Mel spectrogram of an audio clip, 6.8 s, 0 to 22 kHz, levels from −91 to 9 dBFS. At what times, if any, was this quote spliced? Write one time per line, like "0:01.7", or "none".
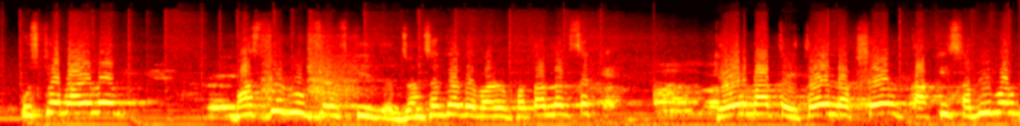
0:04.2

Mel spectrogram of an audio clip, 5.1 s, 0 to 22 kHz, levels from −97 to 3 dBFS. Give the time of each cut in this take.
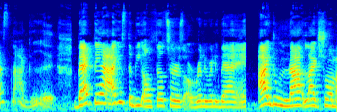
0:01.0
0:03.7

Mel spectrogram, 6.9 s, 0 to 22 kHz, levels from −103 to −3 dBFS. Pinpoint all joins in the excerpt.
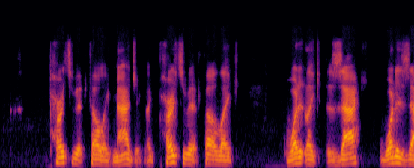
none

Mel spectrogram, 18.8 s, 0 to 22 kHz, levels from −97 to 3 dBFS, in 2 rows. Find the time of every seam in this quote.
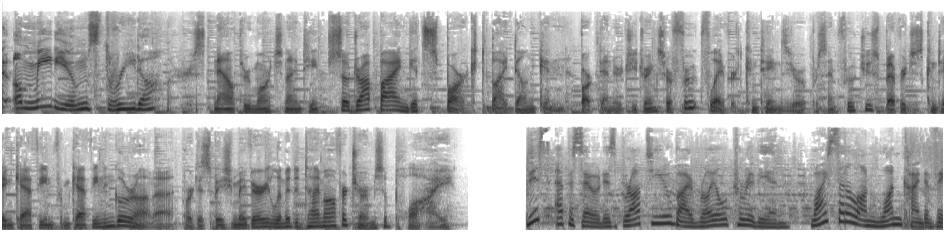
0:14.1

